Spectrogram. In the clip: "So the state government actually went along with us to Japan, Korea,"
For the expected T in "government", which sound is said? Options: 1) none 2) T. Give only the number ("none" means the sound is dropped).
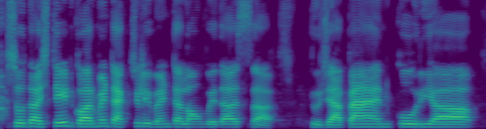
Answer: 2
